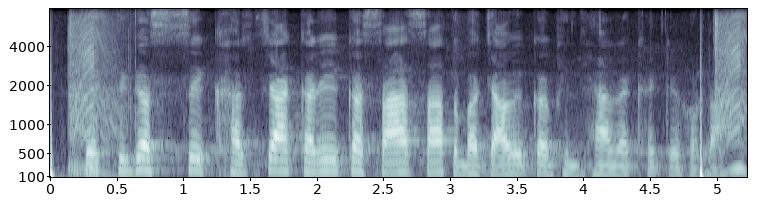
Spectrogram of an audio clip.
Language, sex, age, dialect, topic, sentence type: Bhojpuri, female, 25-30, Western, banking, statement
